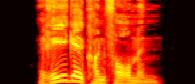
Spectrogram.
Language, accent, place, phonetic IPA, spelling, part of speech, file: German, Germany, Berlin, [ˈʁeːɡl̩kɔnˌfɔʁmən], regelkonformen, adjective, De-regelkonformen.ogg
- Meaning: inflection of regelkonform: 1. strong genitive masculine/neuter singular 2. weak/mixed genitive/dative all-gender singular 3. strong/weak/mixed accusative masculine singular 4. strong dative plural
